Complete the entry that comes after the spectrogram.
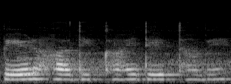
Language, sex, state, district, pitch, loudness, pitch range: Chhattisgarhi, female, Chhattisgarh, Sukma, 230 Hz, -18 LUFS, 230-235 Hz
